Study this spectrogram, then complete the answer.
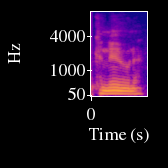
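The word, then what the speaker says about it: qanun: then a gentleman who plays the canoe so um which is spelled q-a-n-u-n or could be k-a-n-u-n know when you're spelling like arabic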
